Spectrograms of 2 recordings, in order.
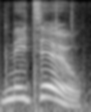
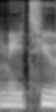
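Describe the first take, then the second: First: It is said in an excited, eager tone. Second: It is said in a hurt, complaining tone. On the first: The speaker happily agrees to the plan. "saying it with an excited yes" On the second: The speaker feels left out of the invitation. "not like, "Hey, me too, you left me out.""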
